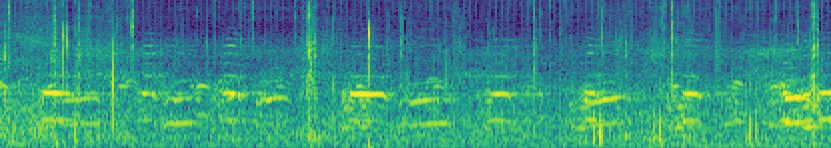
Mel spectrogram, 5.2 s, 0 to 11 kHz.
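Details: Canada geese, some flying overhead and a few on a pond, at Sapsucker Woods, Ithaca, New York, on a snowy Thanksgiving Day walk, 27 November 2014: repeated nasal honks, several overlapping, with clicking crunches and background hiss.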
